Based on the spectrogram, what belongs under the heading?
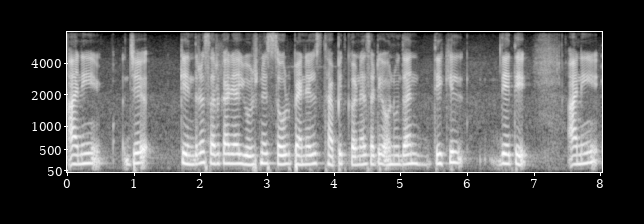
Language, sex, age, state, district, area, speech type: Marathi, female, 18-30, Maharashtra, Amravati, rural, spontaneous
